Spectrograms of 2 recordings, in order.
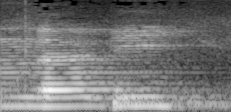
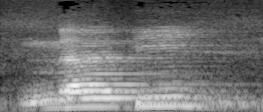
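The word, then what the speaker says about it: نبي: Karena ya yang ada di situ dia bertasydid. Jadi nggak dibaca panjang. Jadi cara bacanya ditekan. Ya, dia ditekan. Jadi kayak mana bacanya? Dengarkan Buya. Inna Allaha wa malaikatahu yusalluna 'alan nabi. Nabi gitu. Agak ditekan. Nabi.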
